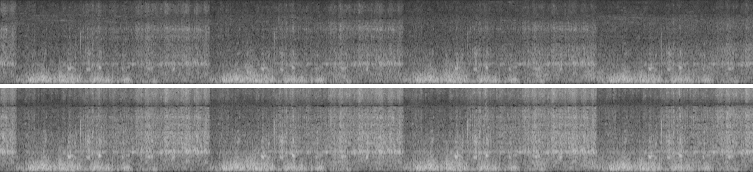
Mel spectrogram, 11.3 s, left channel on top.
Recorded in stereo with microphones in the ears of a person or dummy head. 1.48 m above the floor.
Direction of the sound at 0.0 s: 45° right (ahead or behind).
